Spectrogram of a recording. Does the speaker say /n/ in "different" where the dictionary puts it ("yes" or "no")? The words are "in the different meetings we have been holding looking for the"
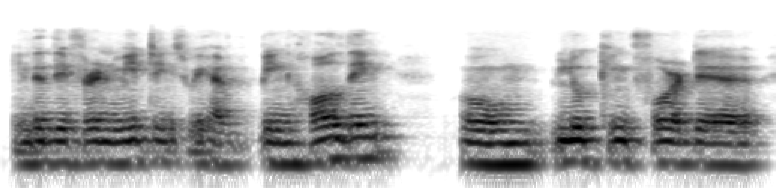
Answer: yes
